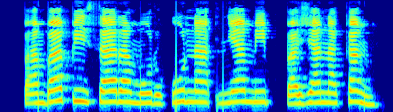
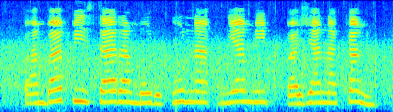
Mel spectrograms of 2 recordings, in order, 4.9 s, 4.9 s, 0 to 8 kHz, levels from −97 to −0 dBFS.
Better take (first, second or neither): first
